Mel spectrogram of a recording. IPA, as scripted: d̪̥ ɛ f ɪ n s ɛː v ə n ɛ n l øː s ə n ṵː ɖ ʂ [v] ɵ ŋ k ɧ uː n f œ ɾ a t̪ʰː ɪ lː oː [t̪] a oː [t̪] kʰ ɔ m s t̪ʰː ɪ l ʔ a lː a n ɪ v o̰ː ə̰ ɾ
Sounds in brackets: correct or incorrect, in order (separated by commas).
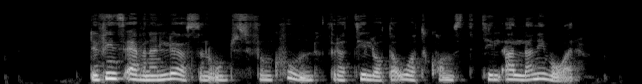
incorrect, correct, correct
